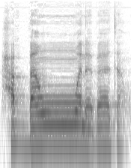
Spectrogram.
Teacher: تنوين أتى بعد حرف الواو، والواو من حروف الإدغام بغنة، يغن بمقدار حركتين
